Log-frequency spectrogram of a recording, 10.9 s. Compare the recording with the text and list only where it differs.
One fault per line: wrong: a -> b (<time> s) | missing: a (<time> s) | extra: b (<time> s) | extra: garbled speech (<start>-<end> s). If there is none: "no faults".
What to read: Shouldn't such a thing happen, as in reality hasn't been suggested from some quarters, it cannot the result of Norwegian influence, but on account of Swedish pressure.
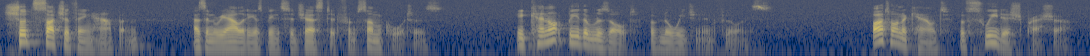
wrong: Shouldn't -> Should (0.0 s)
wrong: hasn't -> has (2.5 s)
extra: be (5.7 s)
